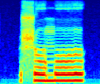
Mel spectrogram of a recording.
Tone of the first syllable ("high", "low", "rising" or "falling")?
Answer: high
